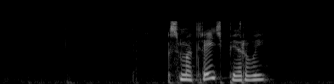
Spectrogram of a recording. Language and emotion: Russian, neutral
